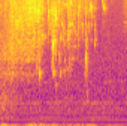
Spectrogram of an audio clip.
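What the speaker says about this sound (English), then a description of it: "letting it siphon through my hands, the water, and just putting it right back into the tank" Aquarium water runs through cupped hands and splashes back into a tank while gravel is being replaced, a soft, steady trickling with faint drips throughout.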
